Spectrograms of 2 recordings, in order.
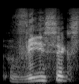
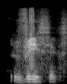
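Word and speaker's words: VVVVVV: website there they say this game is pronounced the letter v six times that's hilarious okay so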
